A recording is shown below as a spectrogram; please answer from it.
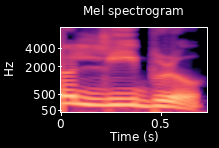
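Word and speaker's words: libro: এল এর পর আই আছে, যার মানে হল ই, লি, আর আর এর পর ও আছে, যার মানে ও, ব্রো। দুটো ব্লক একসাথে যোগ করলে হয় লিব্রো, লিব্রো।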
